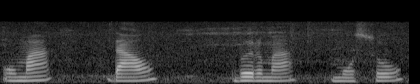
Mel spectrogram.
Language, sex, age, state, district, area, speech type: Bodo, female, 45-60, Assam, Udalguri, rural, spontaneous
